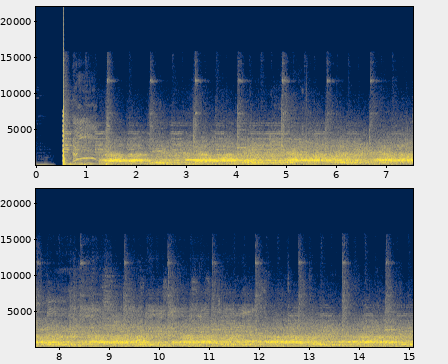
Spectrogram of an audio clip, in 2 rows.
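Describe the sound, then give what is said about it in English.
A loud crowd of about 28,000 at a stadium game roars and cheers continuously after a sharp start, a dense wall of voices with scattered whoops and yells rising and falling for about fifteen seconds. “Tonight was as close to a playoff crowd as I think I've experienced managing a game, and the energy, the atmosphere was you know, everything that the stadium can be.”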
